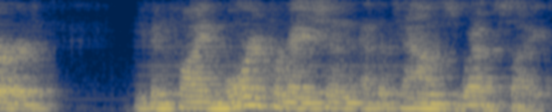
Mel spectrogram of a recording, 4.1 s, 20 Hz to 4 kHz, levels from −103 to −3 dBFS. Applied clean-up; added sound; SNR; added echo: neural separator model SepFormer DNS4.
